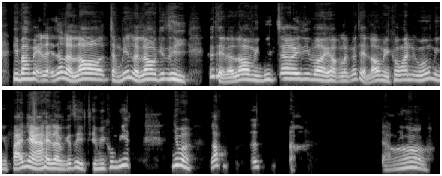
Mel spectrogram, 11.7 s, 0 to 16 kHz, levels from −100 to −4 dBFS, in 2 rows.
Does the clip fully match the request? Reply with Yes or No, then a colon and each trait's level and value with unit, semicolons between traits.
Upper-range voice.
Yes: high, 195 Hz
